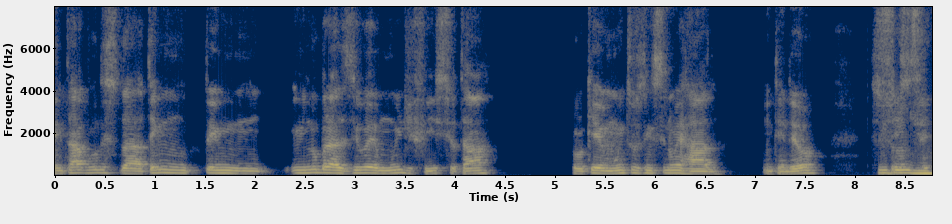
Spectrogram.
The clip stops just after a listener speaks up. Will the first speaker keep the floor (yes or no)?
yes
